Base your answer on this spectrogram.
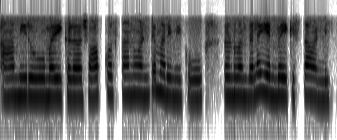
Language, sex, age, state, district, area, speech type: Telugu, female, 18-30, Telangana, Medak, urban, conversation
